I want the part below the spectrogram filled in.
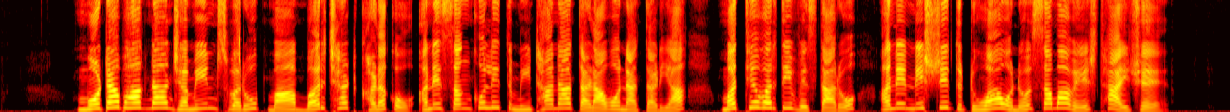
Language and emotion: Gujarati, neutral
